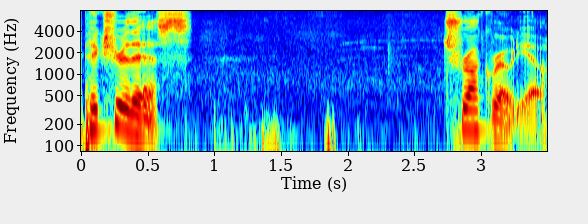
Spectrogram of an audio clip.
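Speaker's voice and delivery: super serious, dead-serious delivery with grave pitch. Retelling a pitch someone made in the dark, imitating someone super serious. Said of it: "like, super serious".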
